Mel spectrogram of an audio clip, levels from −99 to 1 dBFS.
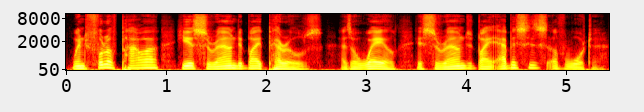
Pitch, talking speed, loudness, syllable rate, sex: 115 Hz, 200 wpm, -18 LUFS, 5.8 syllables/s, male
